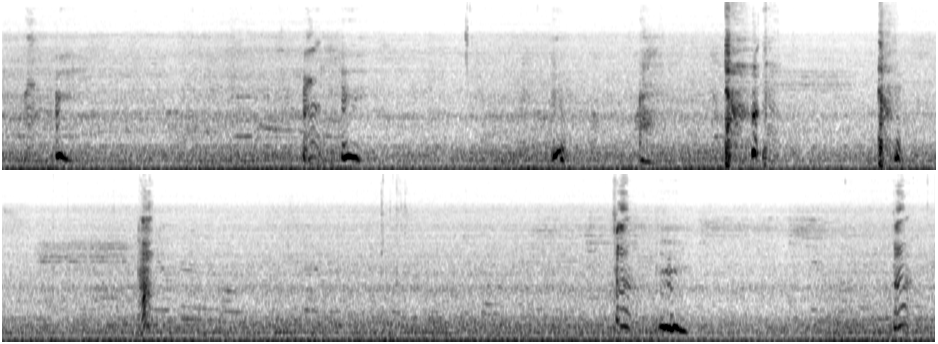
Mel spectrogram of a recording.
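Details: Short, abrupt coughs from choking, with recurring hiccups over a steady low background hum and other background sounds.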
